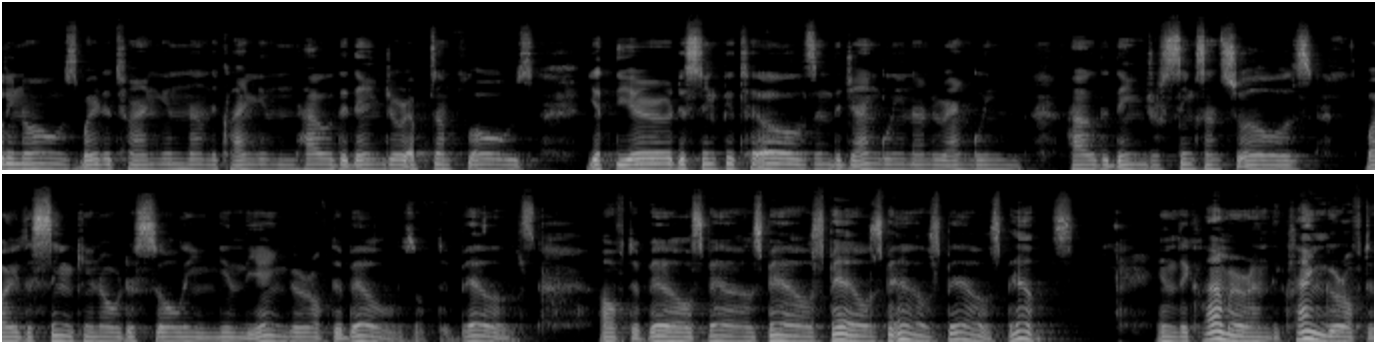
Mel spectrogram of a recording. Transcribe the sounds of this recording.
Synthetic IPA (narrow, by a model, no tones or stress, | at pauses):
lˠinoʊzbaɪðɨtʰɹ̥æ̃ŋɪ̃nə̃nðɨkʰl̥æ̃ŋɪ̃nɦaʊðɨdẽɪ̃nd͡ʒə˞ɛ̰psə̃nfloʊz | jɛt̪̚ðiɛɹdɨstɪ̃ŋk̚tɨtʰɛlˠzɨ̃nðɨd͡ʒæ̃ŋɡlɪ̃ŋə̃nɹæ̃ŋɡlɪ̃ŋhaʊðɨdẽɪ̃nd͡ʒə˞sɪ̃ŋksə̃nswɛlˠz | baɪðɨsɪ̃ŋkʰɪ̃ŋɔvə˞ðɨsɔlˠɪ̃ŋɪ̃nðiæ̃ŋɡə˞ʌvðɨbɛlˠzʌ̰vðɨbɛlˠz̥ | ʔʌvðɨbɛlˠzbɛlˠzbɛlˠzbɛlˠzbɛlˠzbɛlˠzbɛlˠs | ʔɨ̃nðɨkʰl̥æmə˞ɨ̃nðɨkʰl̥æ̃ŋɡə˞ʌvðɨ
